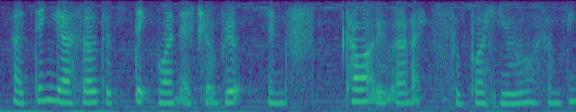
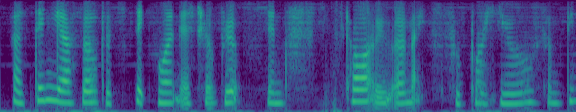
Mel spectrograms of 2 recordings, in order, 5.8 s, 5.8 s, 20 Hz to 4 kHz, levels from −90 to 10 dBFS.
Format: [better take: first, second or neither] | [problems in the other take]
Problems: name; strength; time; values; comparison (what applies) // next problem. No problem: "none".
first | noise reduction (neural separator model SepFormer WHAMR!)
